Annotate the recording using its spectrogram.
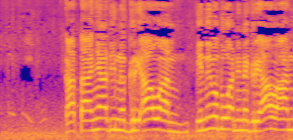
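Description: A young man talks loudly and with animation close to the microphone.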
